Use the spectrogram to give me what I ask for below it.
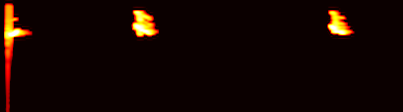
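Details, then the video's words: Verdin giving three short, sharp, high chips, each about a fifth of a second long and spaced over a second apart, in an otherwise silent background. "Verdin Song! Verdin Call! Verdin Singing! Voice! - Baloncito Verdín Canto - Auriparus Flaviceps"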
